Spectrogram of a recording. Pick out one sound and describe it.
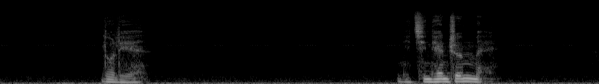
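A young man speaks softly and closely.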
